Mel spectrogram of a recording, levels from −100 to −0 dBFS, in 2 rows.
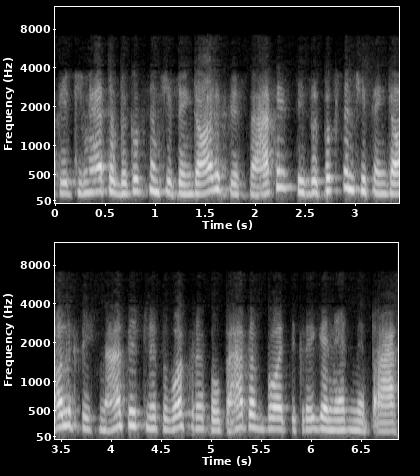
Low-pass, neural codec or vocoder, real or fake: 7.2 kHz; codec, 16 kHz, 1.1 kbps, Voila-Tokenizer; fake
